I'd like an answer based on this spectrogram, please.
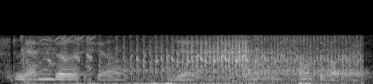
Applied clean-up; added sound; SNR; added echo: none; Engine starting / Bus; -2 dB; none.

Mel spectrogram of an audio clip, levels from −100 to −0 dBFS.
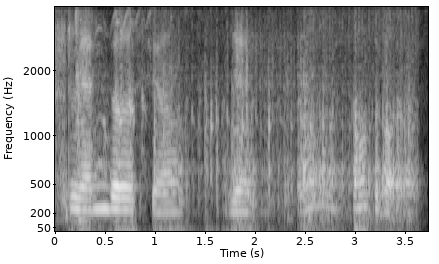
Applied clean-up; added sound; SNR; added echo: neural mask model RNNoise.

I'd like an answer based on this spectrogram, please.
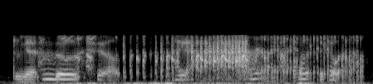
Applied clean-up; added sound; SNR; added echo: neural diffusion model UNIVERSE++.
